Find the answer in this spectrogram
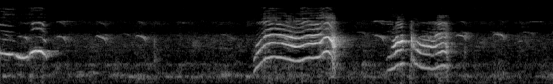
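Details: Indoor pet parrot, known for saying "mummy papa koun aaya hai": after a faint squawk and a quiet pause, it gives a long, loud, strained voice-like phrase with wavering pitch, then a shorter rising utterance.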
